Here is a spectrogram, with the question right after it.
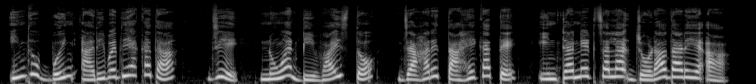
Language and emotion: Santali, surprised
